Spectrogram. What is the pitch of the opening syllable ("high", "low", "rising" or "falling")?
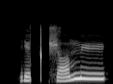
rising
